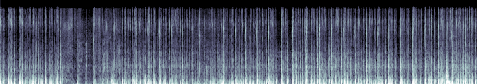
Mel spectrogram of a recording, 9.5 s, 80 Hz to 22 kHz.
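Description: Fingertips and nails tap rapidly on the front of a hollow, hard plastic PS3 game case for Call of Duty MW3 with a clear sleeve. The result is a dense run of quick, dull, low thumps with very short decay and little brightness. The tapping briefly softens near the start, then continues steadily to the end.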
